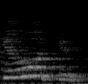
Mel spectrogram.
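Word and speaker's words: cute: सी का साउंड निकलता है क, और यहाँ पे यू का यू साउंड निकलता है, ठीक है। तो यू का क्यू, ये बना क्यूट, क्या बनेगा क्यूट, क्यू बना क्यूट।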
